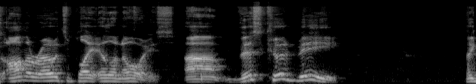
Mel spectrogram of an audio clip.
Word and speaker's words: Illinois: thoughts on this Minnesota Illinois game I think I think well first of all it's Illinois with the S is silent whatever you could go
